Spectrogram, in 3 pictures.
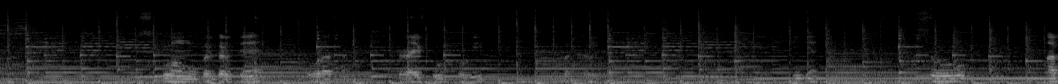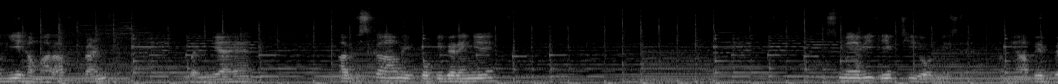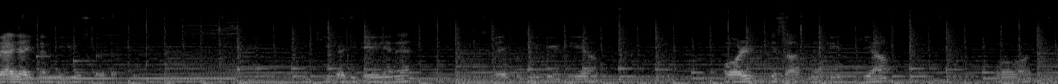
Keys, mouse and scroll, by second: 0.2 alt+click, 1.0 alt+click, 2.4 ctrl+Up, 3.3 Escape, 4.0 alt+click, 6.3 ctrl+Up, 7.3 Escape, 7.7 F2, 9.8 F4, 10.8 F2, 14.7 Delete, 15.5 alt+click, 17.6 F2, 18.2 Escape, 18.6-19.0 alt+scroll down 1, 19.0-19.3 alt+scroll up 1, 20.8 ctrl+click, 27.0 shift+right click, 28.8 alt+click, 29.9 F2, 30.5 Escape.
